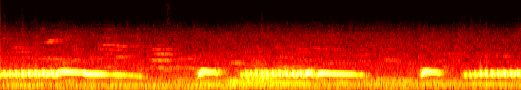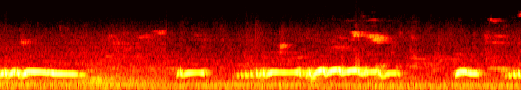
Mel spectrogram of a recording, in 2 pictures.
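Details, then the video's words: An albino Barbary dove repeats its mbekur coo: brief sharp notes alternate with long vibrating coos that drop at the end, four rounds in steady succession, with a low background hum. "MAKIN MBEKUR !! PUTER ALBINO MBEKUR ll SUARA BURUNG PUTER MERDU"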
